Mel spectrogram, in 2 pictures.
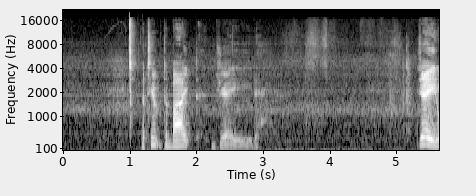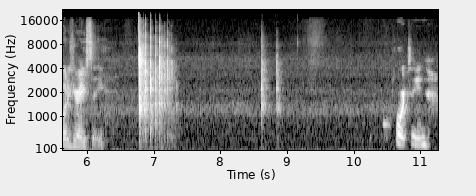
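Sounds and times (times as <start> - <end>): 
speech: 1.2 - 3.1, 5.3 - 6.4, 10.8 - 11.2
dice rolling on a hard tabletop: 4.8 - 6.2, 6.8 - 7.4, 8.6 - 9.0
isolated knocks: 8.6 - 9.0.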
